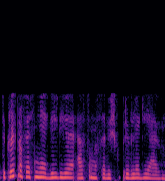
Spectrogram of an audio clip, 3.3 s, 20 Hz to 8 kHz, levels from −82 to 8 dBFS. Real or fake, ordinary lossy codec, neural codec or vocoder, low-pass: fake; AAC, 16 kbps; codec, 16 kHz, 8 kbps, FreqCodec, smaller model; 7.2 kHz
